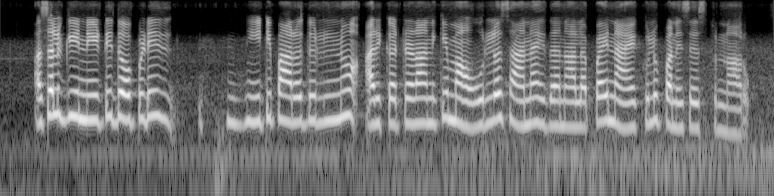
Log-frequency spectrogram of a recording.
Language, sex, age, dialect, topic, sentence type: Telugu, male, 56-60, Telangana, agriculture, statement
